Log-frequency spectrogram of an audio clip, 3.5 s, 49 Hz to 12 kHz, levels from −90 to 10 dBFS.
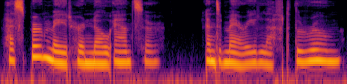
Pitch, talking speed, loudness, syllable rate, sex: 210 Hz, 175 wpm, -19 LUFS, 4.4 syllables/s, female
